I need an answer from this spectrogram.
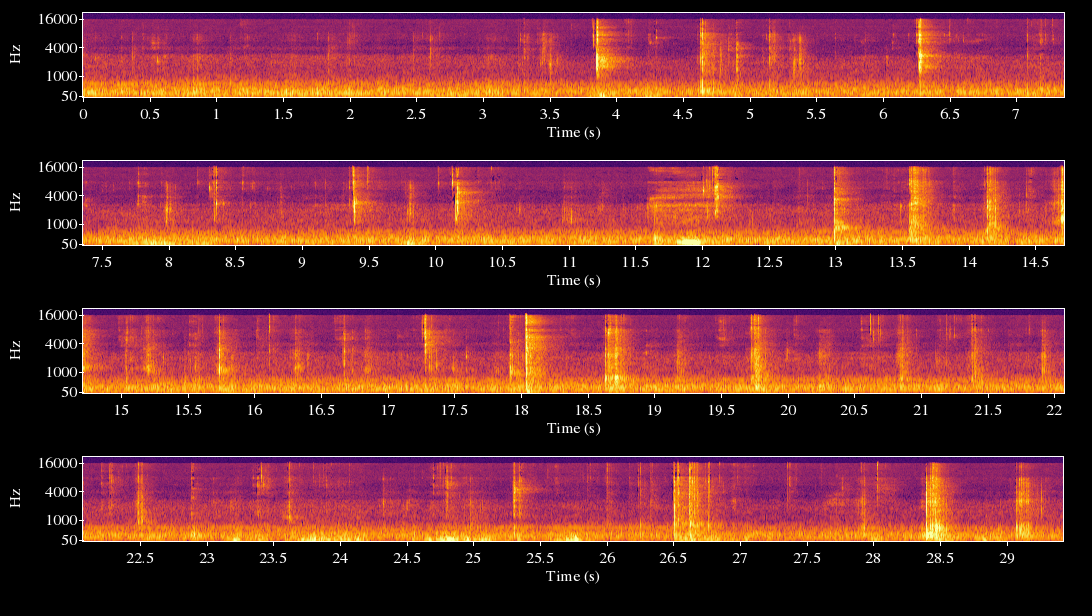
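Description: A person biting and chewing nzu, the edible clay, close to the microphone: crisp crunches come irregularly, roughly one a second, with a few louder bites among them.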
